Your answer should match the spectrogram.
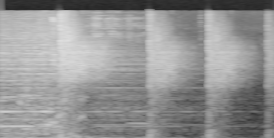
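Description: Exaggerated film slap sound effect: a sharp swish and crack about half a second in, then two shorter cracks. Background music with steady held tones cuts off just before the swish.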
